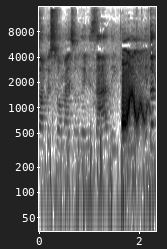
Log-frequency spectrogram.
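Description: A woman's voice, then about a second and a half in a short, loud springy 'boing' whose pitch wavers up and down.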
